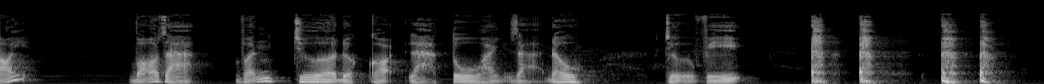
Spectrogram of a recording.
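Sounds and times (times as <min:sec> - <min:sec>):
speech: 0:00.0 - 0:00.4, 0:01.3 - 0:05.9, 0:06.6 - 0:07.5
old man's violent dry coughing fit: 0:08.1 - 0:10.2.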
